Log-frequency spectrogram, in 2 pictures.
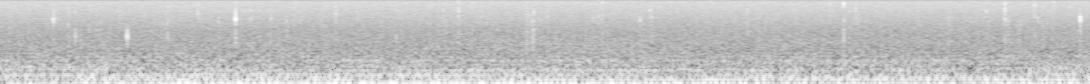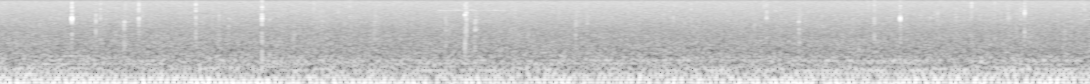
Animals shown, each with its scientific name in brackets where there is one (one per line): Golden-crowned Kinglet (Regulus satrapa)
